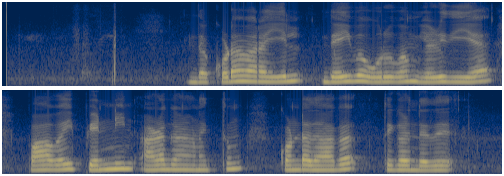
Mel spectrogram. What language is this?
Tamil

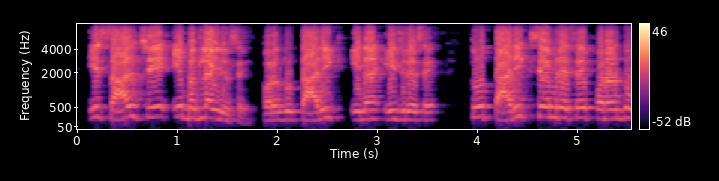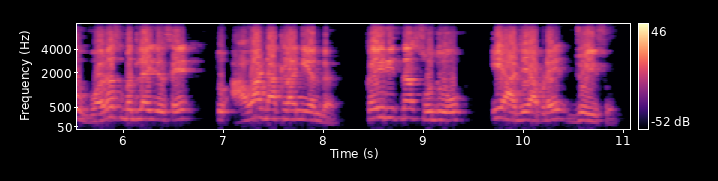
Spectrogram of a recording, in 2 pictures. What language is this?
Gujarati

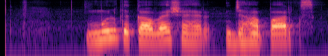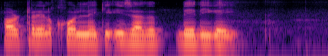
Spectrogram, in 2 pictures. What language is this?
Urdu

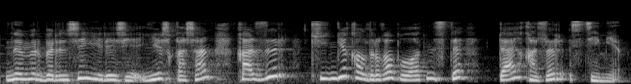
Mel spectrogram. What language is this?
Kazakh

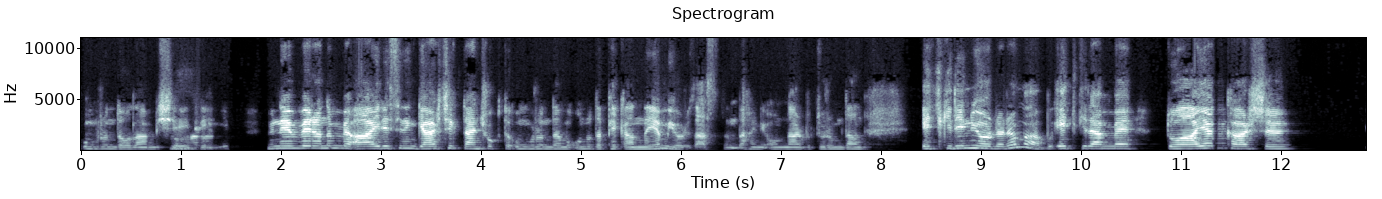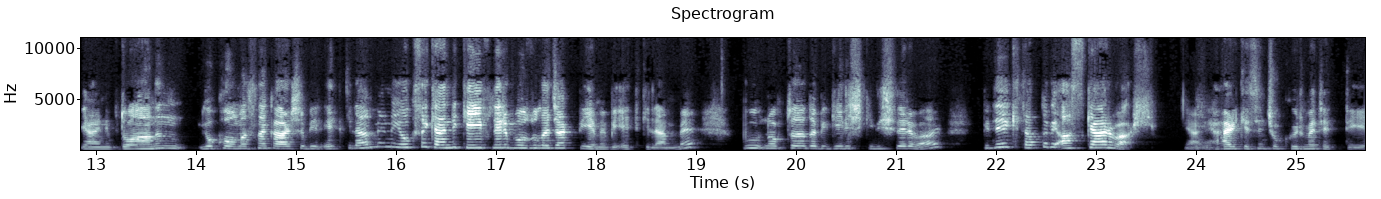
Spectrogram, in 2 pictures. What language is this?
Turkish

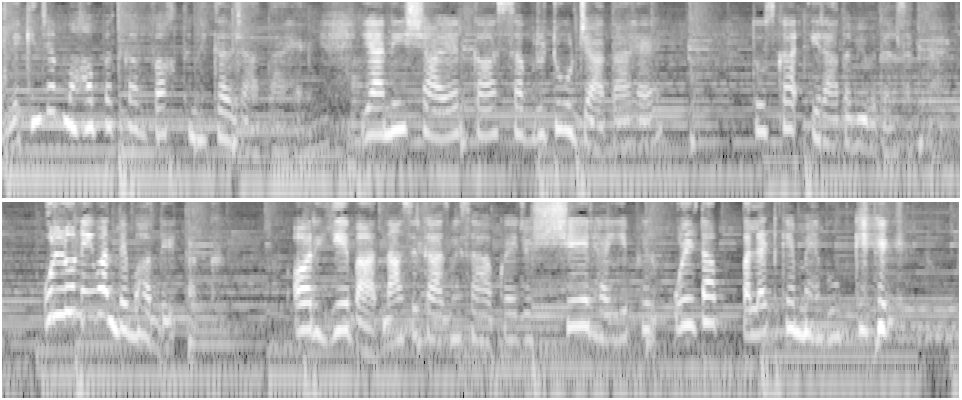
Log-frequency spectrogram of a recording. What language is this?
Hindi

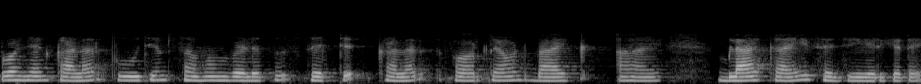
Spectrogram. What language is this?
Malayalam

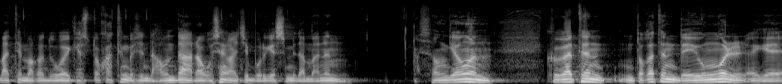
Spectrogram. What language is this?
Korean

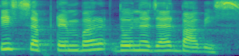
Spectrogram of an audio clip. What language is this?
Konkani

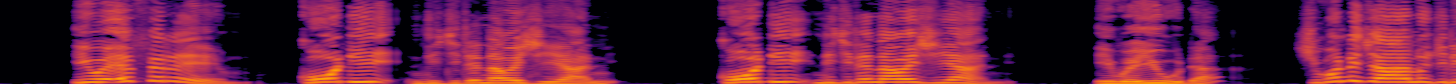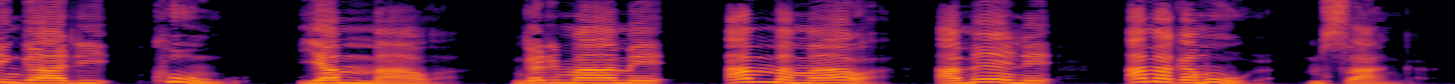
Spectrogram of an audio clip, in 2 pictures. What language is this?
Nyanja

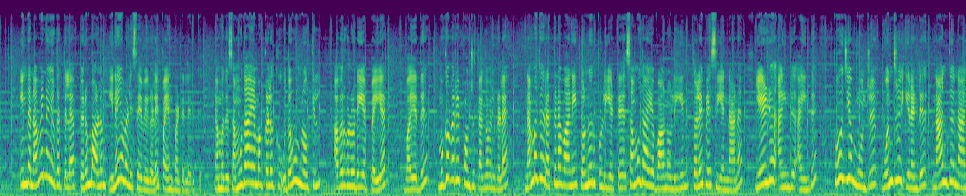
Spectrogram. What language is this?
Tamil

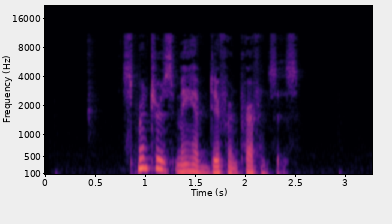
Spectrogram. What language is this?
English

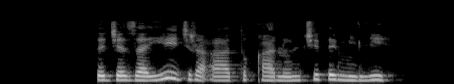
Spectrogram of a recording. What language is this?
Pashto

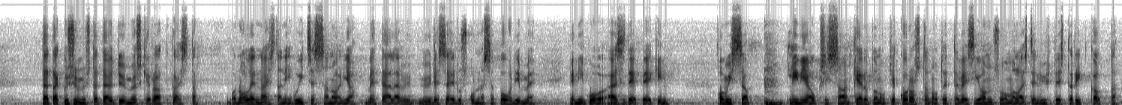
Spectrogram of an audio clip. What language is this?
Finnish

